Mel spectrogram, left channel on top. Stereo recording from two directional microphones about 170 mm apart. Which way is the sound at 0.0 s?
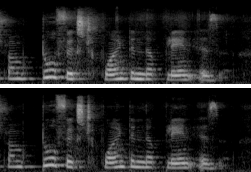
35° right (ahead or behind).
